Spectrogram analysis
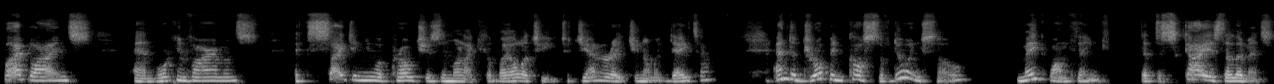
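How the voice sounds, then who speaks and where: Academic man, middle-aged, formal and deliberate, slightly higher voice with some gravel. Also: darkish tone. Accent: non-Filipino, foreign-accented English. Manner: measured, formal, deliberate delivery. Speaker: invited speaker, plant systematist. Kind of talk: prepared academic presentation.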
